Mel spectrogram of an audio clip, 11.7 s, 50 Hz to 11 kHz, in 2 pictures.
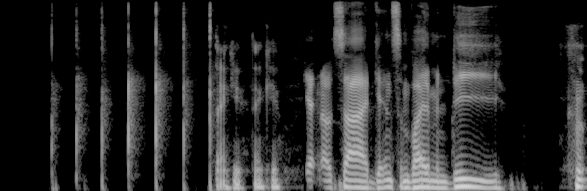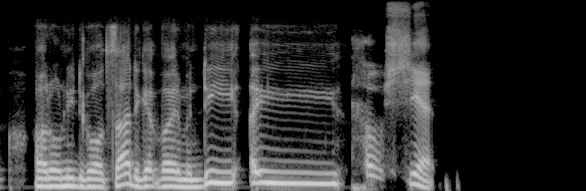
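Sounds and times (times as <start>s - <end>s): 
hand claps: 0.5s - 2.2s
speech: 2.2s - 10.3s.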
